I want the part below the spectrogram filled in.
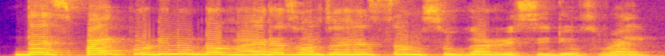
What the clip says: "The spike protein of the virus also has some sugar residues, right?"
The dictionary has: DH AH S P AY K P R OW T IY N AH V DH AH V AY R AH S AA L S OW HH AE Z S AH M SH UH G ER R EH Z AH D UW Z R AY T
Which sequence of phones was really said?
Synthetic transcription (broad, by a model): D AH S P AY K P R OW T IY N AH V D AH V AY R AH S AA L S OW HH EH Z S AH M S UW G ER R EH S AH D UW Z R AY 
